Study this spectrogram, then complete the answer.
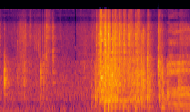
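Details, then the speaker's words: Antique Briggs small engine after carb and gas tank work, carb dripping fuel: repeated quick pull-start cranking bursts that never catch; turns over but won't fire, suspected flooded with fuel sitting inside, not confirmed. "I think it might be fairly flooded. We're gonna find out. Yeah, it's got a lot of fuel sitting down in there."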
